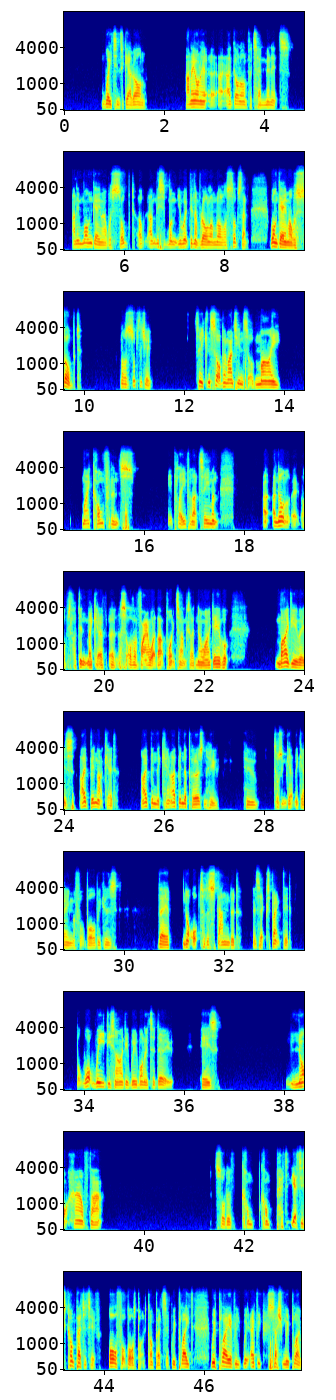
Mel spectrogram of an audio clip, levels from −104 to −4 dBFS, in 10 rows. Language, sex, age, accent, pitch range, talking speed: English, male, 40-59, British, 100-125 Hz, 190 wpm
